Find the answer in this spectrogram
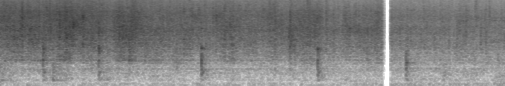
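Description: Chopped onion and ginger sizzling in hot oil in a metal karai, stirred with a wooden spatula that scrapes against the pan a few times. The sound drops out for an instant near the end.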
